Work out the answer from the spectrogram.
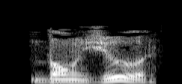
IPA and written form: bʌn'ʒʊr (Bonjour)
